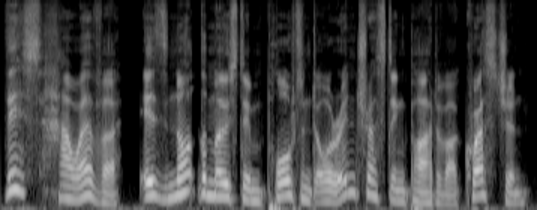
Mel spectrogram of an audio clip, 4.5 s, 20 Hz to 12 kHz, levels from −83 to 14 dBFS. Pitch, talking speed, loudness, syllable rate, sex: 160 Hz, 175 wpm, -19 LUFS, 5.0 syllables/s, male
